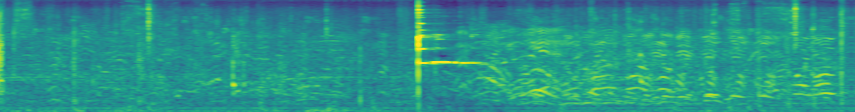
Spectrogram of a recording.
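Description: A metal baseball bat striking the ball about four seconds in: one sharp ping with a brief ringing tone. Voices rise right after the hit.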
